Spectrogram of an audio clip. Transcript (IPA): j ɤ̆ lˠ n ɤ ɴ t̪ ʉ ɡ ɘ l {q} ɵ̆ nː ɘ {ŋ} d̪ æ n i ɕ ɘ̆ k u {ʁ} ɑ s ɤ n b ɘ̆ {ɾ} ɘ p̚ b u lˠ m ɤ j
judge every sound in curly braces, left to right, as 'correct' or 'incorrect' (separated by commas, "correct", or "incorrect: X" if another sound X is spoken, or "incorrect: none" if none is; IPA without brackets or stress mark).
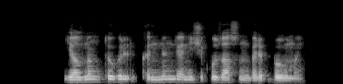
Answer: incorrect: k, correct, incorrect: z, incorrect: l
